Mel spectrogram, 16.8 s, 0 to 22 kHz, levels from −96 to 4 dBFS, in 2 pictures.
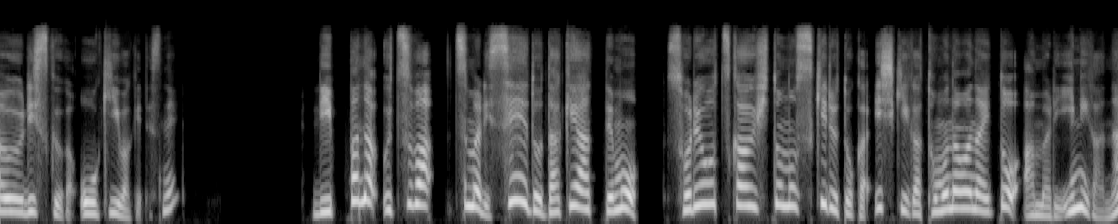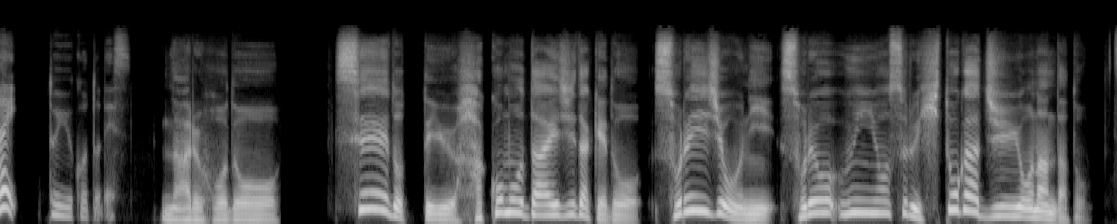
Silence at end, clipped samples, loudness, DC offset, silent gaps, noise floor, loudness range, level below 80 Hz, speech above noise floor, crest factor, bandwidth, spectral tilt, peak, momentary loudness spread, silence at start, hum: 0.25 s; under 0.1%; -21 LUFS; under 0.1%; 1.65-2.26 s, 4.79-4.97 s, 10.49-10.84 s; under -90 dBFS; 6 LU; -54 dBFS; over 70 dB; 16 dB; 13.5 kHz; -5 dB/octave; -4 dBFS; 10 LU; 0 s; none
